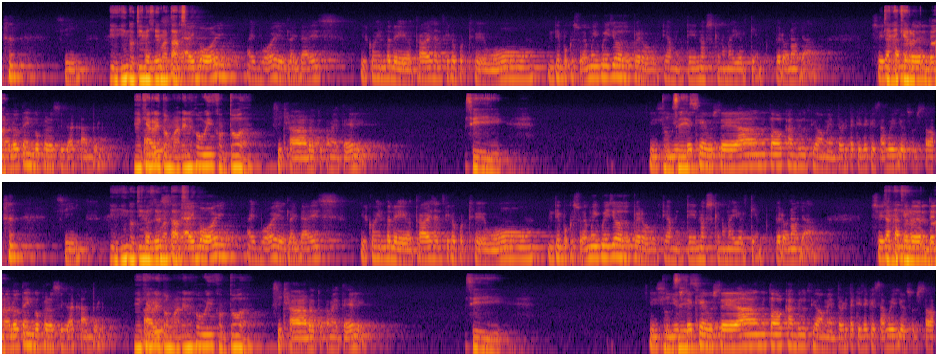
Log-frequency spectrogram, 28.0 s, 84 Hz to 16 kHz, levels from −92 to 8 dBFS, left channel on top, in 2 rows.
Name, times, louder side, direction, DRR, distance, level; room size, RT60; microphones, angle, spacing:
voice 1, 0.1-0.5 0.9-1.3 2.1-5.0 5.4-12.3 13.1-15.6 16.1-16.5 18.1-19.5 23.7-28.0, right 1 dB, 35° right, 1.7 m, -23 dB
voice 2, 1.6-2.7 13.3-14.1 16.0-17.8 21.0-21.5 23.9-24.3, left 2 dB, 45° left, 1.1 m, -20 dB
29.0 x 23.0 x 7.6 m
head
